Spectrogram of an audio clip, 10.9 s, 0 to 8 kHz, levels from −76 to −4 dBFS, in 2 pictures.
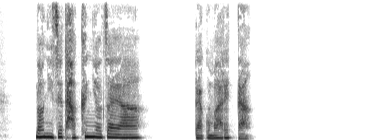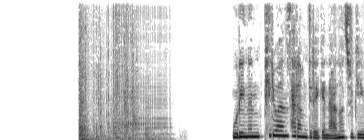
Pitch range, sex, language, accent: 145-190 Hz, female, Korean, native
